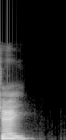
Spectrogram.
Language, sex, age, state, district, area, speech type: Kashmiri, male, 18-30, Jammu and Kashmir, Ganderbal, rural, read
